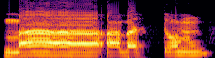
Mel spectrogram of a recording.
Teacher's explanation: یہاں دال نہیں پڑھا جا رہا ہے، اس لیے نہیں پڑھا جا رہا ہے کہ اس کے بعد والے حرف پر تشدید ہے. جس حرف پر جزم ہو اور اس کے بعد والے حرف پر تشدید ہو تو اس حرف کو نہیں پڑھتے، دوسرے والے حرف کو پڑھتے ہیں.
